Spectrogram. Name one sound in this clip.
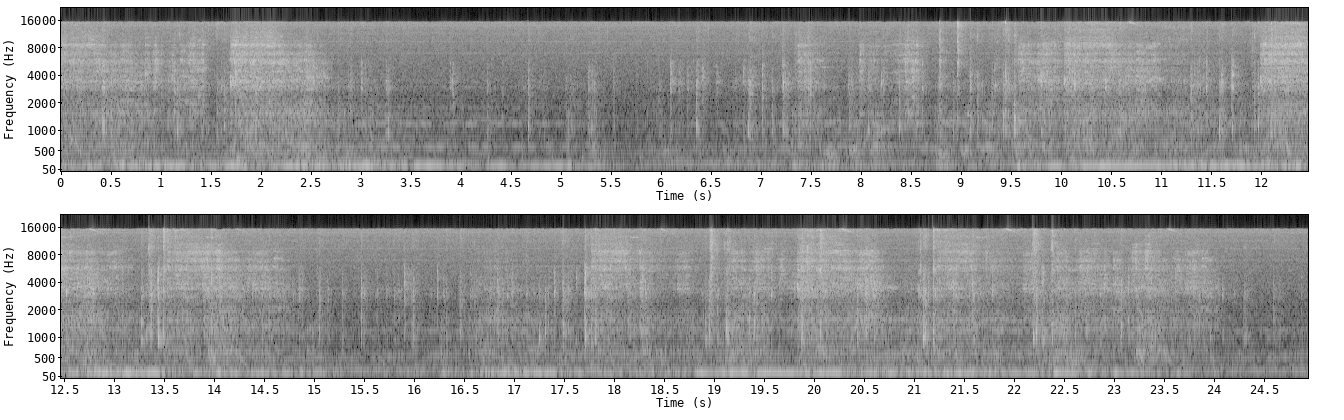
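Video game gunfire and effects play loudly through speakers.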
